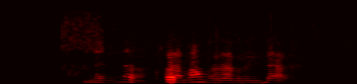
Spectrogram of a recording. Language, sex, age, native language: Icelandic, female, 30-39, Polish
